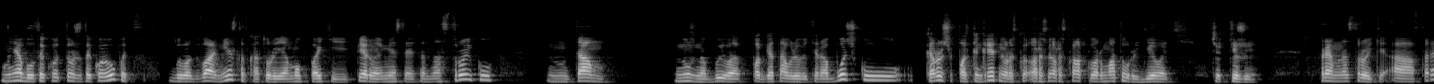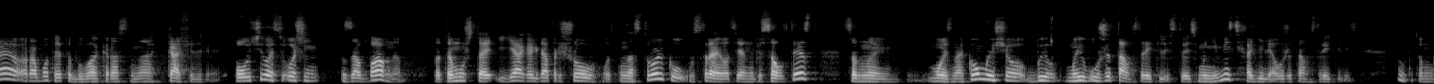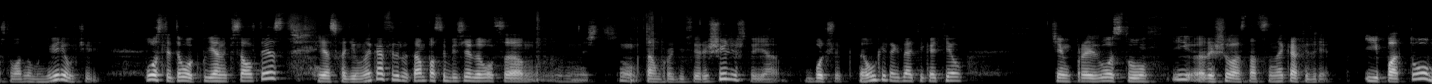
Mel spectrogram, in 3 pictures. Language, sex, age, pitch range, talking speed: Russian, male, 20-39, 135-180 Hz, 170 wpm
